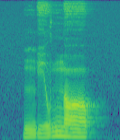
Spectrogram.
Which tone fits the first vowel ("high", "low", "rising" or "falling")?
rising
